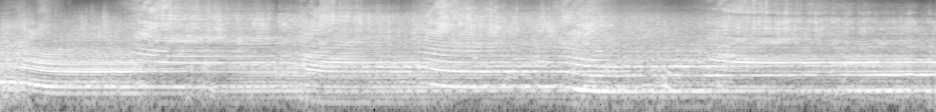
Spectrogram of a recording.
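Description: Several race cars passing one after another down the straight, about six passes, each exhaust note dropping in pitch as the car goes by.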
